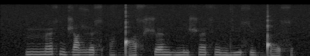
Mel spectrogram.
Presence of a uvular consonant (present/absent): absent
